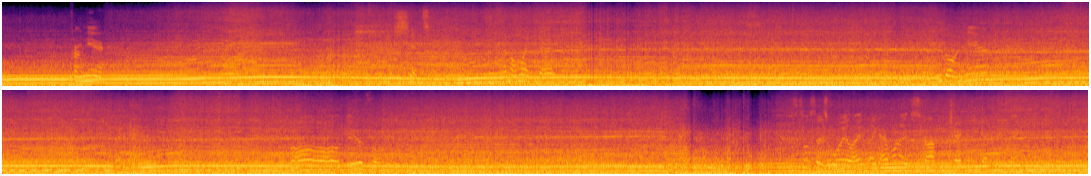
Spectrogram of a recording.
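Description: A snowmobile engine droning steadily through a joy ride on New Hampshire trails, loud and close, its pitch rising and dipping as the throttle changes, with a rider talking over it.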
